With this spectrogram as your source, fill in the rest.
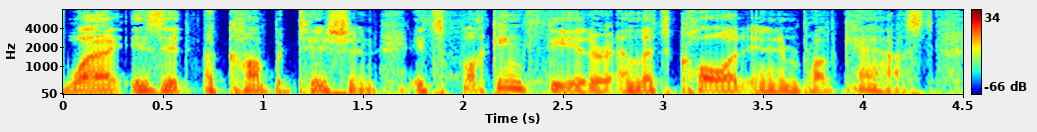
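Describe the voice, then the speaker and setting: With lively intonation and vocal fry, a man talks at a moderate pace. His pitch is medium. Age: 60s. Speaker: improv comedian and director. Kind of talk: casual chat. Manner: halting, many fillers.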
